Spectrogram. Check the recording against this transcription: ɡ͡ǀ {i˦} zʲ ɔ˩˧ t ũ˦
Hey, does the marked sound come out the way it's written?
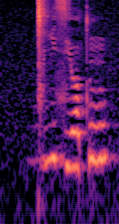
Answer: yes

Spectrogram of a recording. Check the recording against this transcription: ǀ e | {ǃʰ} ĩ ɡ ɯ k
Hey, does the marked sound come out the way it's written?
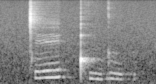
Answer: yes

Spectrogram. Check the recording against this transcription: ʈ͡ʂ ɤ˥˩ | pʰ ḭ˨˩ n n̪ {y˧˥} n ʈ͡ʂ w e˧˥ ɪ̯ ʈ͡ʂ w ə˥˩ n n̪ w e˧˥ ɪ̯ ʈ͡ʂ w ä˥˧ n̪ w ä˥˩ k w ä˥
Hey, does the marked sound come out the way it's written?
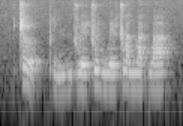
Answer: yes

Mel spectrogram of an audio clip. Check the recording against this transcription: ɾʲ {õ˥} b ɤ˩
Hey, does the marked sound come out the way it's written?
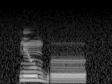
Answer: yes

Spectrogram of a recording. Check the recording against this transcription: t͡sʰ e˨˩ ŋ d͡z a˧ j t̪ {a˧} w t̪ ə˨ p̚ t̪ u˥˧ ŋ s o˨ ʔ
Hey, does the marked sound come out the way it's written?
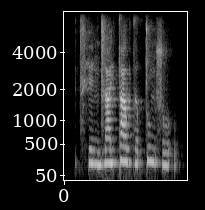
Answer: no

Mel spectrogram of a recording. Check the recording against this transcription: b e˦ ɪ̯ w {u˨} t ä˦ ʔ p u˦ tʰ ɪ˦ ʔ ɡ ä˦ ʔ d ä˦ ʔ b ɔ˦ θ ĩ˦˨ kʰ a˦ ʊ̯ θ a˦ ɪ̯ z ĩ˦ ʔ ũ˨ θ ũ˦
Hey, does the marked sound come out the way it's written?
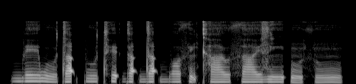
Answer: yes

